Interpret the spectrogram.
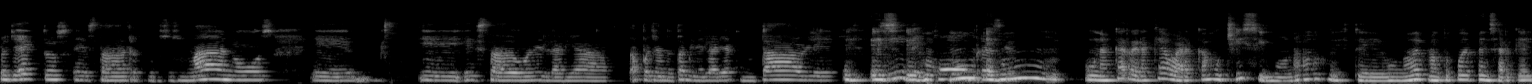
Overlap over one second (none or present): present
